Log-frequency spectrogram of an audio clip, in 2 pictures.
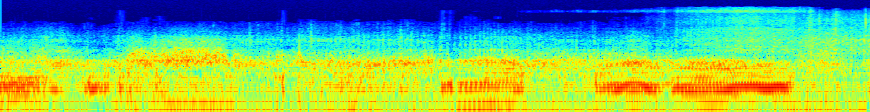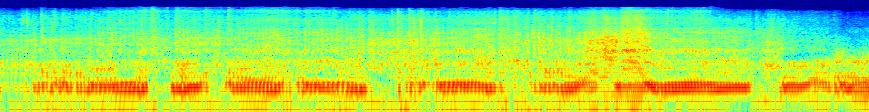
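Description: Dirt bike engine revving up and down continuously as the bike is ridden over rough ground. A rushing hiss joins it from about three and a half seconds in until near the end.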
